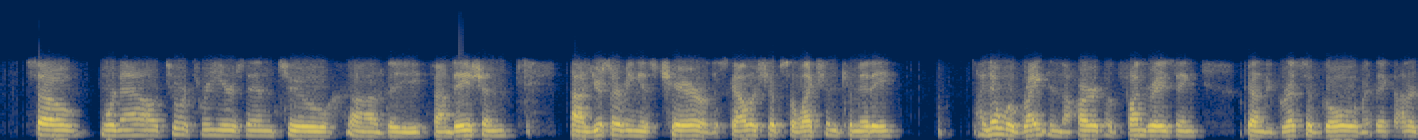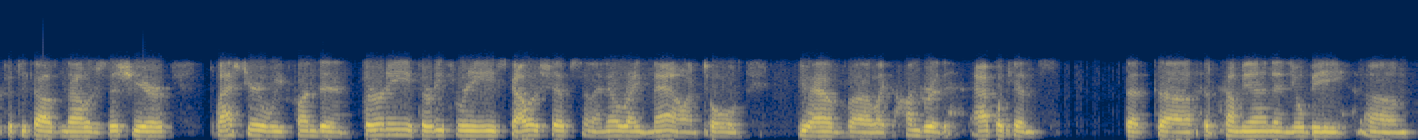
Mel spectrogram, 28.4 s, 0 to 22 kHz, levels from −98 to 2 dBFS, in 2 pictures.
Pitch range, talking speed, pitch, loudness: 130-145 Hz, 150 wpm, 135 Hz, -19 LUFS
